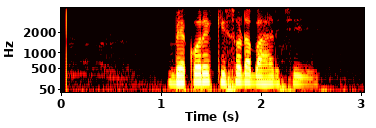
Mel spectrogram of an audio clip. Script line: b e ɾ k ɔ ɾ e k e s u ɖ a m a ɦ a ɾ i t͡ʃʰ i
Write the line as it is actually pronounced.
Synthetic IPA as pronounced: b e k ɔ ɾ e k i s ɔ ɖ a b a ɦ a ɾ i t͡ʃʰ i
